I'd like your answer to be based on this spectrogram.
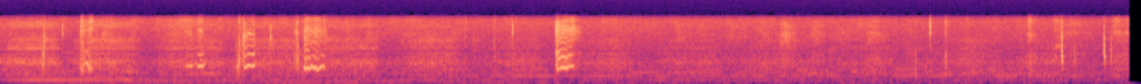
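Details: Awake infant with hiccups: several brief, abrupt catching sounds at irregular intervals with soft breathing and low room hum.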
